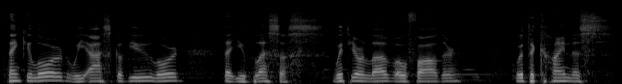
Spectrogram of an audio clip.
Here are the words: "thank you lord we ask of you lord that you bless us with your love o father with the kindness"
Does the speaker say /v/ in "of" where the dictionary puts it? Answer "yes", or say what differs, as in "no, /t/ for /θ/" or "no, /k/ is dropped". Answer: yes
